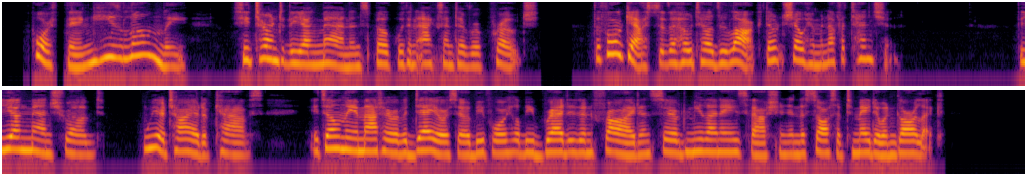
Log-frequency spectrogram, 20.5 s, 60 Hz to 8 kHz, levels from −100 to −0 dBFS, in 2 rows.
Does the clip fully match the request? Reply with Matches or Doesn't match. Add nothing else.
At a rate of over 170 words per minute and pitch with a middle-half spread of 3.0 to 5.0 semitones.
Matches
